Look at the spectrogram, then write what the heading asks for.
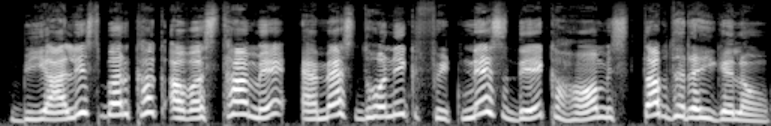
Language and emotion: Maithili, surprised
